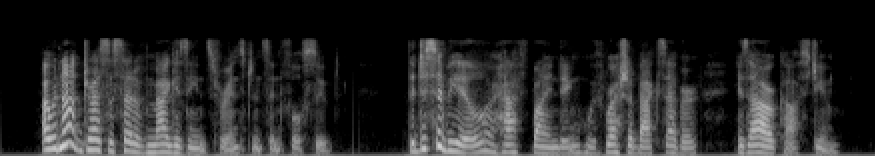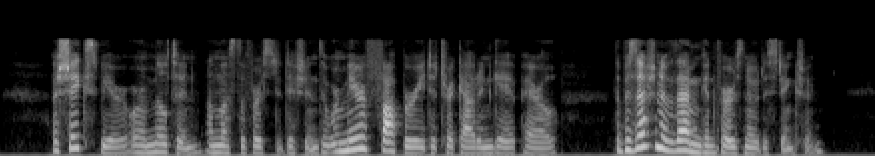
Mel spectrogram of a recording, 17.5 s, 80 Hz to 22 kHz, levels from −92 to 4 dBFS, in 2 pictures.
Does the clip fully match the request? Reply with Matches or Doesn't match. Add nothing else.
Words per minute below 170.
Doesn't match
